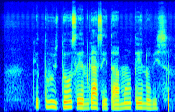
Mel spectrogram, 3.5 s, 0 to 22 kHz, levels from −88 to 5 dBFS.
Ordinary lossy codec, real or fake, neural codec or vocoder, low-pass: none; real; none; none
